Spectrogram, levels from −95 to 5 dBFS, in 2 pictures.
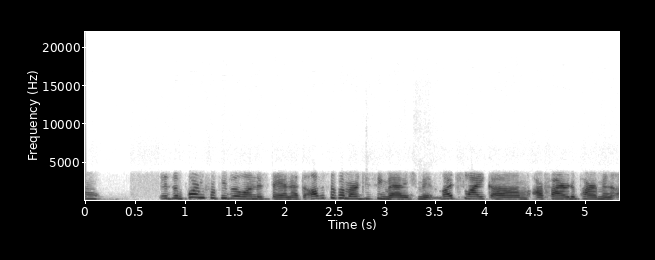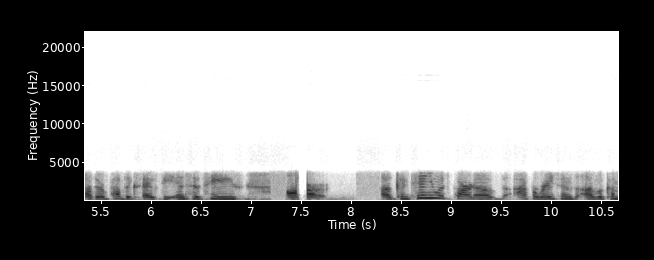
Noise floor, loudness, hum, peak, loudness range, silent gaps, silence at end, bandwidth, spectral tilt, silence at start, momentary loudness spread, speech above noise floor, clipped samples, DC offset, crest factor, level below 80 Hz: -64 dBFS; -22 LUFS; none; -4 dBFS; 2 LU; none; 0 s; 3.9 kHz; -8 dB/octave; 0 s; 7 LU; 42 dB; under 0.1%; under 0.1%; 18 dB; -82 dBFS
